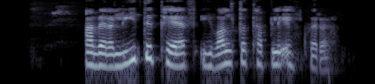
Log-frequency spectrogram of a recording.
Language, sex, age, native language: Icelandic, female, 30-39, Icelandic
